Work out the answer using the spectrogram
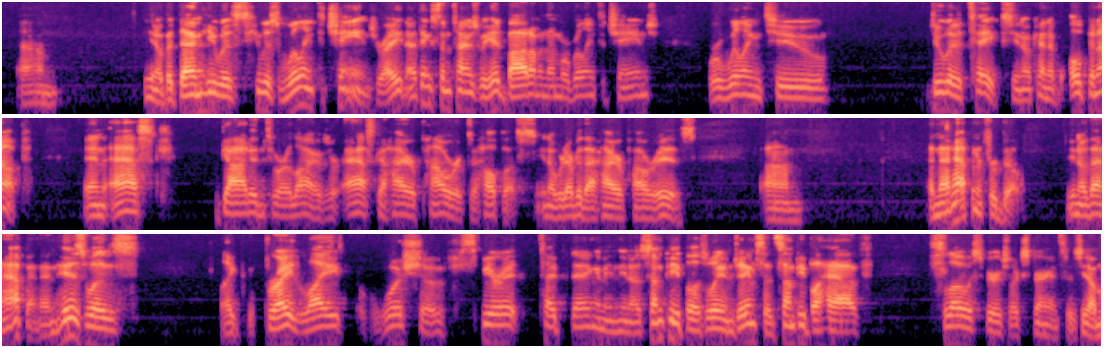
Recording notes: twitter space recording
